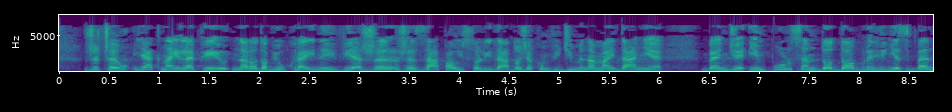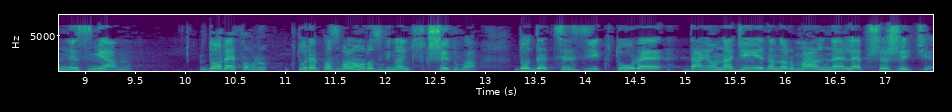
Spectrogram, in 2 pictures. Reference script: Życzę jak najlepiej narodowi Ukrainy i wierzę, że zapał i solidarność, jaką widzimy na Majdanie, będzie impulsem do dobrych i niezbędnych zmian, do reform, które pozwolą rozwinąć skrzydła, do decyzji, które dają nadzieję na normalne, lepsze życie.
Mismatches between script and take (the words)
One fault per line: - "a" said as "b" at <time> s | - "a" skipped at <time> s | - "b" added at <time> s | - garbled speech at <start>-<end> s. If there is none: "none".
none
